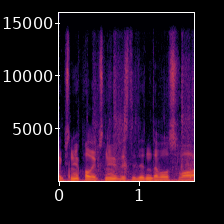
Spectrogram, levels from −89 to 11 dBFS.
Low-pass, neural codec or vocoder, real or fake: 14.4 kHz; none; real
